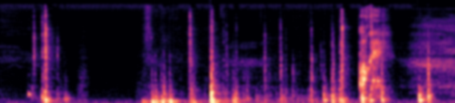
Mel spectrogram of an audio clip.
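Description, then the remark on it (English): A key jiggles and clicks in a door lock as the doors are locked, with a quick series of metallic rattles, scrapes and thunks as the bolt is turned. No one speaks. “I should have asked this before I locked the doors.”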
